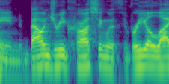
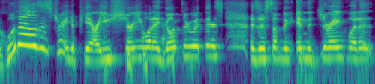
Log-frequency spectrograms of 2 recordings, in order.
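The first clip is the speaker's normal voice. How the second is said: much higher, louder, alarmed viewers' voice; high, louder, mock-alarmed viewers asking who this stranger is; panicked chat voice; 10 semitones higher, 3 dB louder than usual. Voicing the chat freaking out.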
